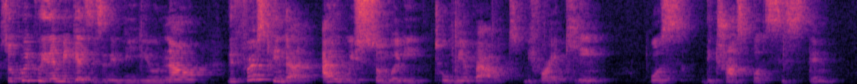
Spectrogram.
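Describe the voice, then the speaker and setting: Against noticeable background noise and audible room echo, a woman speaks at medium pitch with ordinary pitch variation. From Nigeria. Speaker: YouTuber giving study-abroad advice. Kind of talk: casual vlog talk to camera. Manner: animated.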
